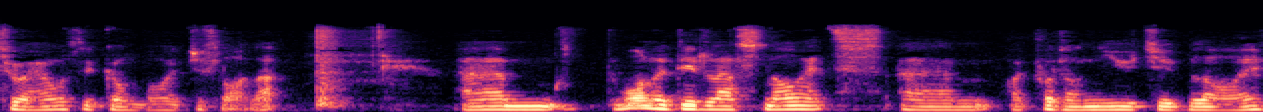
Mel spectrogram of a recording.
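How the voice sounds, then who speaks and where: A man's medium-pitched, somewhat breathy voice, moderate pace and fairly even intonation. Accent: English. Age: 60s. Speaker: keyboard player and mobile DJ. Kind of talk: casual chat. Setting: home studio live stream. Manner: casual, hesitant with fillers.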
